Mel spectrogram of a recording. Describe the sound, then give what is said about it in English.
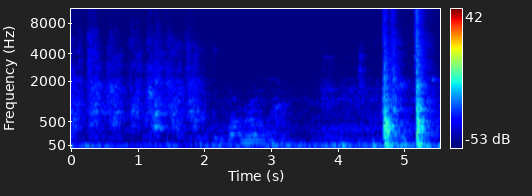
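Two sharp splashes of water in a bath, made by a child at bath time, land near the end, one right after the other, following a stretch of softer sloshing and a brief voice. “Oh, you're doing the splashes.”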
